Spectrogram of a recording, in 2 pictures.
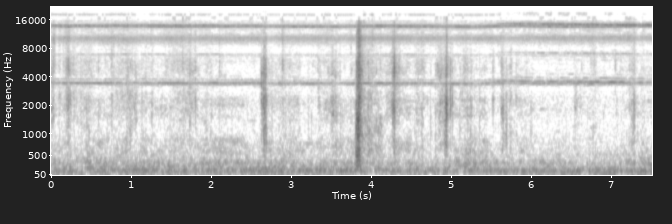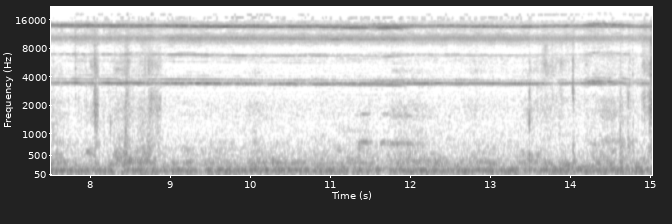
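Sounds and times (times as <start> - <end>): high-pitched insect chorus: 0.0 - 15.0
faint footstep clicks: 2.6 - 6.0.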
